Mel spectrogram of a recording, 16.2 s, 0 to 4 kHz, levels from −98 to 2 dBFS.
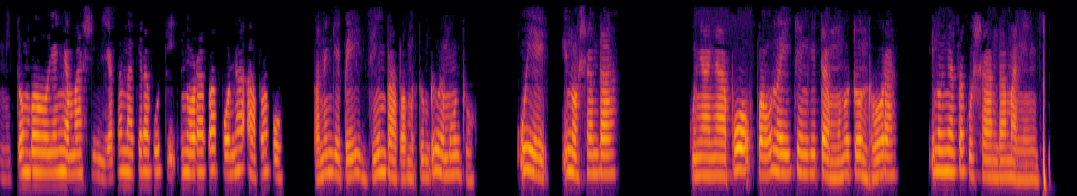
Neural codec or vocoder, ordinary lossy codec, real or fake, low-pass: none; MP3, 24 kbps; real; 3.6 kHz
